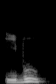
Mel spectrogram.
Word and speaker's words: hiboux: Les hiboux. Les S muet. Hibou. Muet. Se prononce les hiboux. N'est-ce pas? Les hiboux. X à la fin est muet. D'accord? Pas e-books, non. Hibou. Pourquoi? Parce que le X est muet.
